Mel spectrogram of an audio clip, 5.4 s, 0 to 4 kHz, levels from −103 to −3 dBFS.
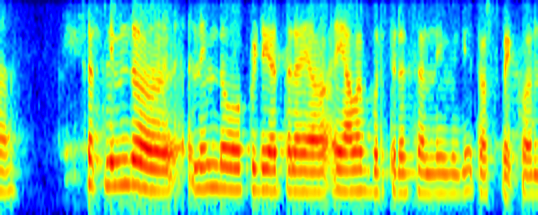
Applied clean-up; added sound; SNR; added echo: none; none; none; none.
